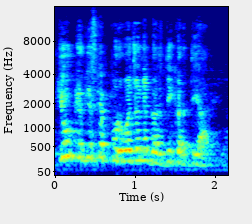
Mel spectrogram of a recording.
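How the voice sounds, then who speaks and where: A man preaching with an emphatic, high voice, drawing replies from his listeners. He sounds set back from the mic in an echoey hall. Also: expressive, quick pace, dark tone, a little hiss or hum. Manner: emphatic, calls for responses from the congregation. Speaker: pastor. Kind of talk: sermon. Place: prayer meeting hall. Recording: echoey room, voice from far off.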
